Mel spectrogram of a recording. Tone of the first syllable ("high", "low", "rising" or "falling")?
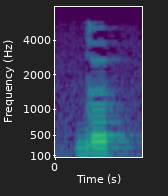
low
